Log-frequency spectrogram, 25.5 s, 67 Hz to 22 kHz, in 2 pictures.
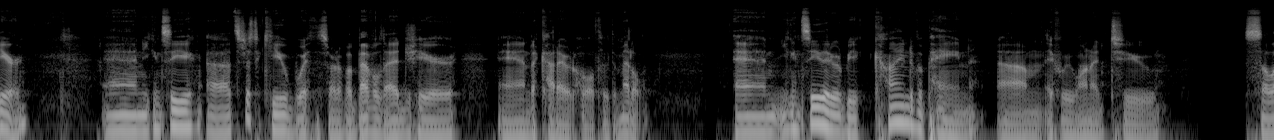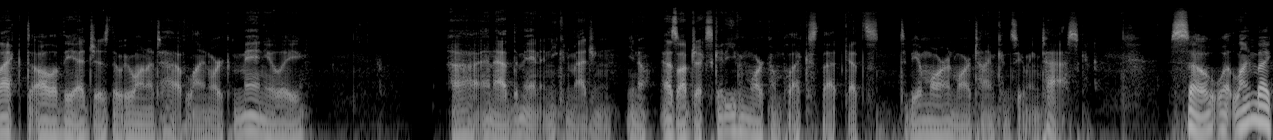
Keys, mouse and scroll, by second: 1.0 Tab, 4.9 middle click, 5.8-8.4 middle drag, 10.4 alt+right click, 11.1 a, 12.2 click, 13.7 alt+right click, 14.6 alt+shift+right click, 15.4-16.4 alt+right drag, 16.7-17.3 scroll down 1, 17.4 alt+shift+right click, 17.9-25.4 middle drag, 23.6 Tab, 25.2 scroll up 1.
